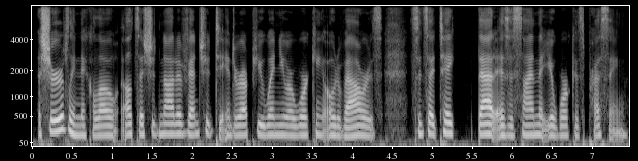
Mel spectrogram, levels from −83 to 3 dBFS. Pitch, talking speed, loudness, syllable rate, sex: 165 Hz, 240 wpm, -20 LUFS, 6.6 syllables/s, female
